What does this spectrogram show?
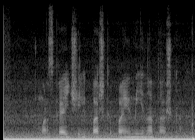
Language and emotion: Russian, neutral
